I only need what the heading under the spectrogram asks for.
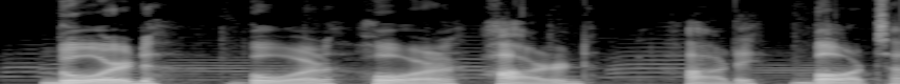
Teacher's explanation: The combination of R and D is not pronounced as two distinct sounds, rather like a thick D. Move your D to the position of R.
